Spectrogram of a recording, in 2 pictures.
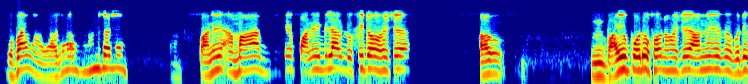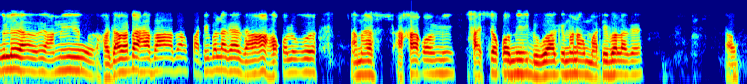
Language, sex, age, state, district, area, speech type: Assamese, male, 60+, Assam, Dhemaji, rural, conversation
